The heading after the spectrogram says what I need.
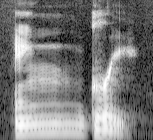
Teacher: We use the nasal sound, plus the hard G.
